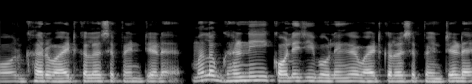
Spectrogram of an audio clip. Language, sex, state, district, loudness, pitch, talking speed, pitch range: Hindi, male, Bihar, West Champaran, -16 LUFS, 150 Hz, 230 wpm, 140-155 Hz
